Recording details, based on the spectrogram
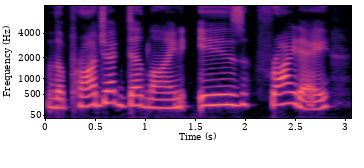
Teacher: For a definitive statement, such as, the project deadline is Friday, your voice must fall down at the end. This signals closure and certainty.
